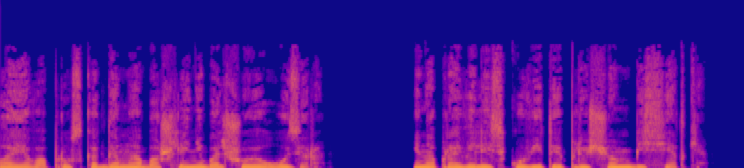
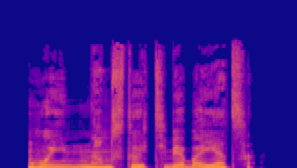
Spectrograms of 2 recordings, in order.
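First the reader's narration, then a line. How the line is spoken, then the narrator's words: Giggled. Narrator (Russian): хихикнула Аннетта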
